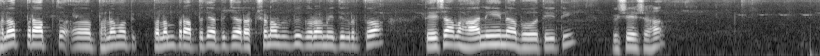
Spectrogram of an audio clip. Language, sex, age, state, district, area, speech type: Sanskrit, male, 18-30, Karnataka, Haveri, urban, spontaneous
